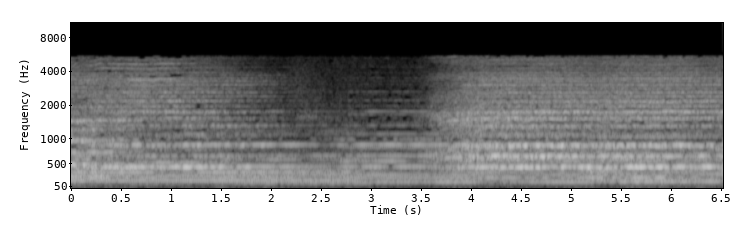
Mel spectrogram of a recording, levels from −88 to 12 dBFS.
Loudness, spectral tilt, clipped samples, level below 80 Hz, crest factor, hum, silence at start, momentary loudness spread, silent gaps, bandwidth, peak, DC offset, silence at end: -17 LUFS; -10.5 dB/octave; under 0.1%; -54 dBFS; 14 dB; none; 0 s; 11 LU; none; 5.8 kHz; -2 dBFS; under 0.1%; 0 s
